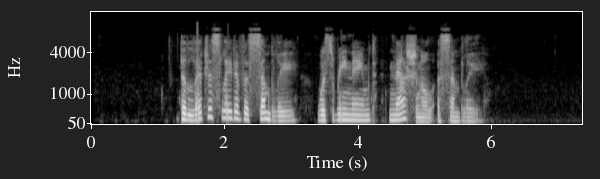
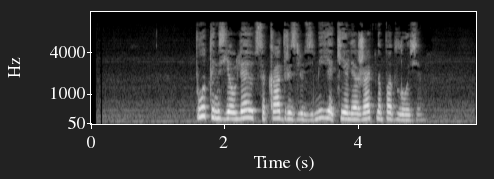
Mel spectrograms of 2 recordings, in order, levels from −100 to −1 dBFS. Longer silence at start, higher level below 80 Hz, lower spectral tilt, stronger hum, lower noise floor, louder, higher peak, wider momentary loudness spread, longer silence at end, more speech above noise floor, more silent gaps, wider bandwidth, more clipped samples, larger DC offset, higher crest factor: second, 1.35 s vs 1.55 s; first, -64 dBFS vs -72 dBFS; about the same, -5.5 dB/octave vs -5 dB/octave; neither; first, -81 dBFS vs -55 dBFS; second, -24 LUFS vs -20 LUFS; about the same, -4 dBFS vs -4 dBFS; first, 11 LU vs 8 LU; first, 1.5 s vs 0.85 s; first, 58 dB vs 35 dB; neither; second, 10 kHz vs 11.5 kHz; neither; neither; about the same, 20 dB vs 18 dB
